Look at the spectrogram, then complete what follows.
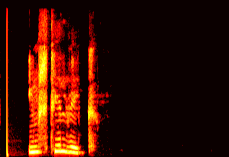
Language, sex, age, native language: Icelandic, female, 8, Icelandic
